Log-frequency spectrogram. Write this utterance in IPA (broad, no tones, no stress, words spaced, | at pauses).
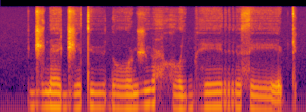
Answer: d͡ʒɛɳɾɛ d͡ʒetyːɗoːɳ ʒyːħxolʲ bʱeːrʏseːʈ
